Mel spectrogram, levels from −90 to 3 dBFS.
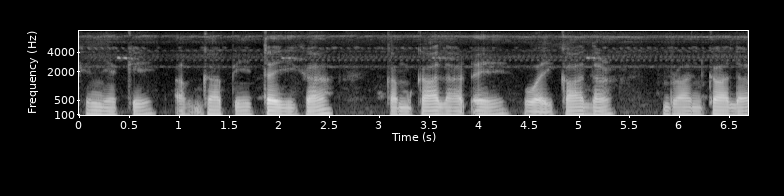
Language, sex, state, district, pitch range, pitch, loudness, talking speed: Wancho, male, Arunachal Pradesh, Longding, 95-100 Hz, 95 Hz, -21 LUFS, 105 wpm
